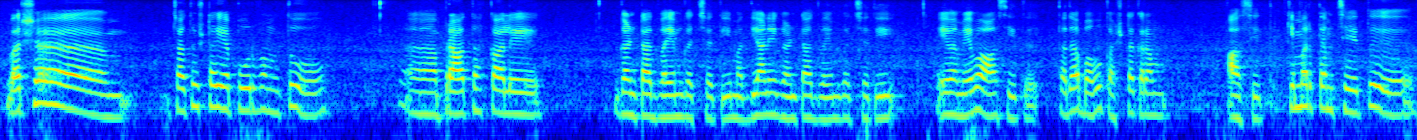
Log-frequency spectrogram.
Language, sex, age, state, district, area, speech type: Sanskrit, female, 45-60, Tamil Nadu, Coimbatore, urban, spontaneous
